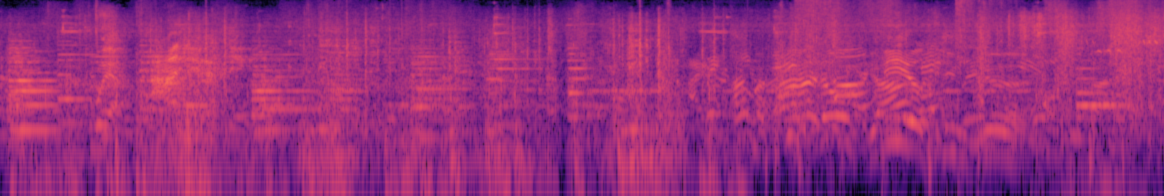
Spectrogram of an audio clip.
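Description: Horse hooves clip-clop in the western video game Red Dead Redemption, moderately close and mixed with game sounds, while characters talk over much of it.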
